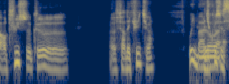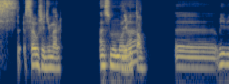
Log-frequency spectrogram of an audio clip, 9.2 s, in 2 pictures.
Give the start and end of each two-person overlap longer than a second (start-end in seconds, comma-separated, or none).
none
